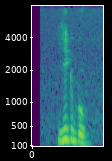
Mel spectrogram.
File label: "yɩgbo", Mooré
